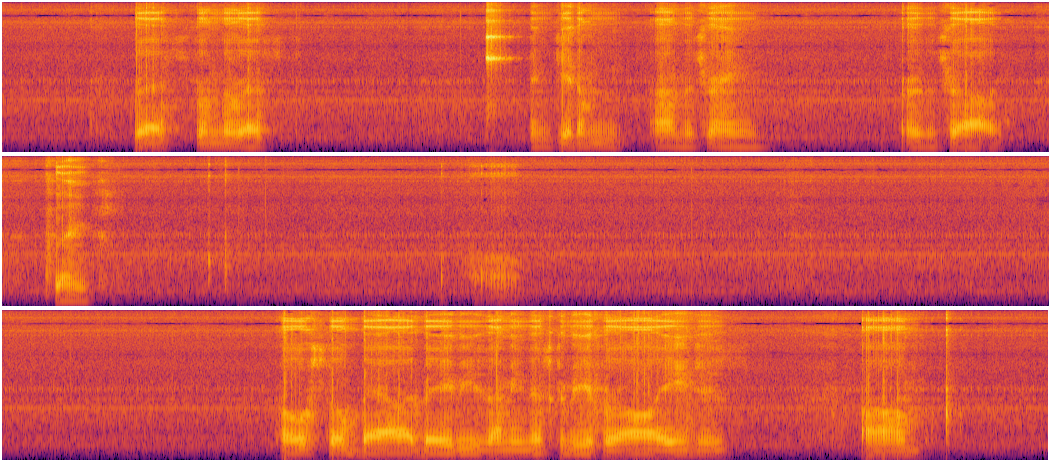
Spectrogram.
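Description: A young man speaks calmly, close to a microphone, with pauses.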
